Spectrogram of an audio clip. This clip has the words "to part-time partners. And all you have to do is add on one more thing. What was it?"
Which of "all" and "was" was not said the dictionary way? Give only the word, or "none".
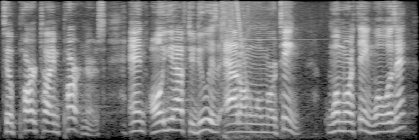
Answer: none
